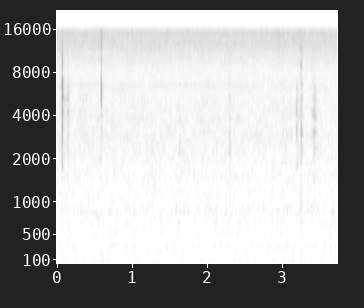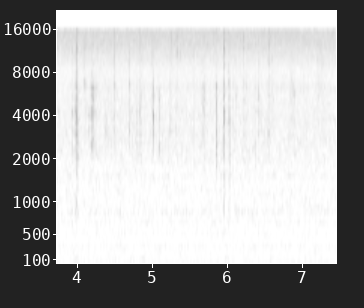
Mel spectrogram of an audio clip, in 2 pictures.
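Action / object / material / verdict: scrape / piece of household soap cut with a knife blade / soap / none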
